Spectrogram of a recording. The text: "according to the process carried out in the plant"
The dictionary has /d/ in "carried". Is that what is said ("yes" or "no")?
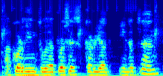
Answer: no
